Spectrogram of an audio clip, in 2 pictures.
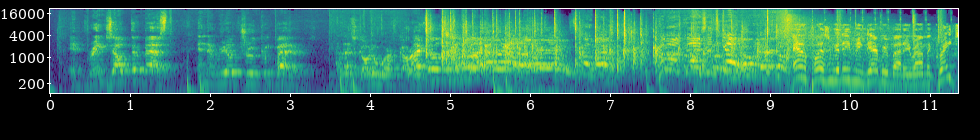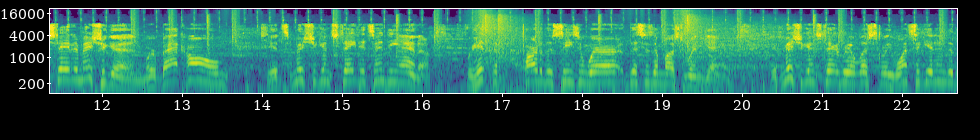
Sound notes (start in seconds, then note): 3.6 team cheering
